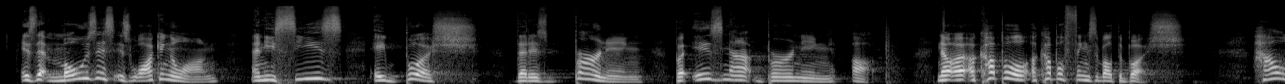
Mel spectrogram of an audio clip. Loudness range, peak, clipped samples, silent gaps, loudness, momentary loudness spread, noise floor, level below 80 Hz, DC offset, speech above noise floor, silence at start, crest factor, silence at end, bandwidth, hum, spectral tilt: 4 LU; 0 dBFS; under 0.1%; none; -20 LUFS; 16 LU; -60 dBFS; -56 dBFS; under 0.1%; 40 dB; 0.2 s; 20 dB; 0 s; 16.5 kHz; none; -5.5 dB/octave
